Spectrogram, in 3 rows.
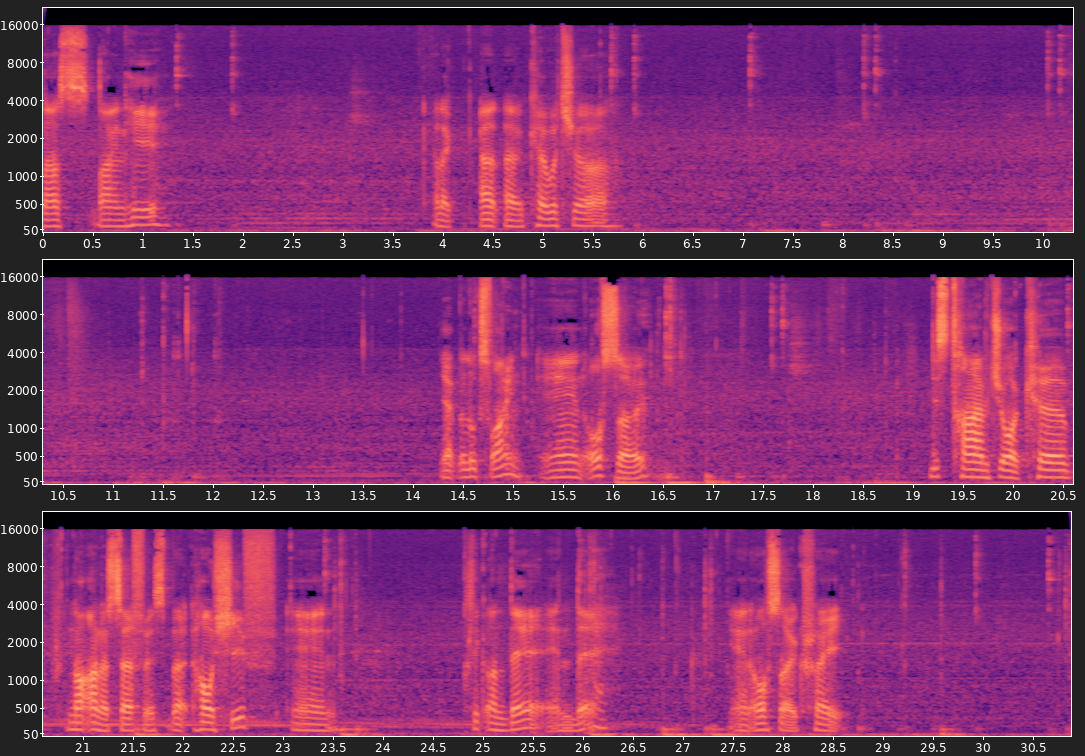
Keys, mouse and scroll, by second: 8.6-10.0 scroll down 1, 10.0 click, 11.2-11.6 scroll down 1, 14.6 click, 15.0-15.4 scroll up 1, 15.4 middle click, 16.1 shift+middle click, 16.6-17.6 scroll down 1, 17.6 click, 18.2-20.2 scroll down 1, 20.2 click, 22.3 shift+click, 25.0 shift+click, 26.2-26.8 scroll up 1, 26.9 shift+middle click, 28.1-28.6 scroll down 1, 28.6 middle click, 29.1-29.5 scroll down 1, 29.9 shift+click.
